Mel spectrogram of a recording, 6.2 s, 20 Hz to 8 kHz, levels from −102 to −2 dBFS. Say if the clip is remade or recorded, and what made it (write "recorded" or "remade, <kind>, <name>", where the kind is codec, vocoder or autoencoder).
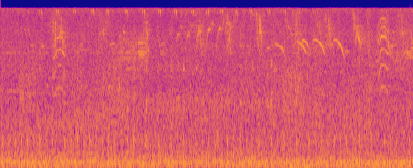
recorded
